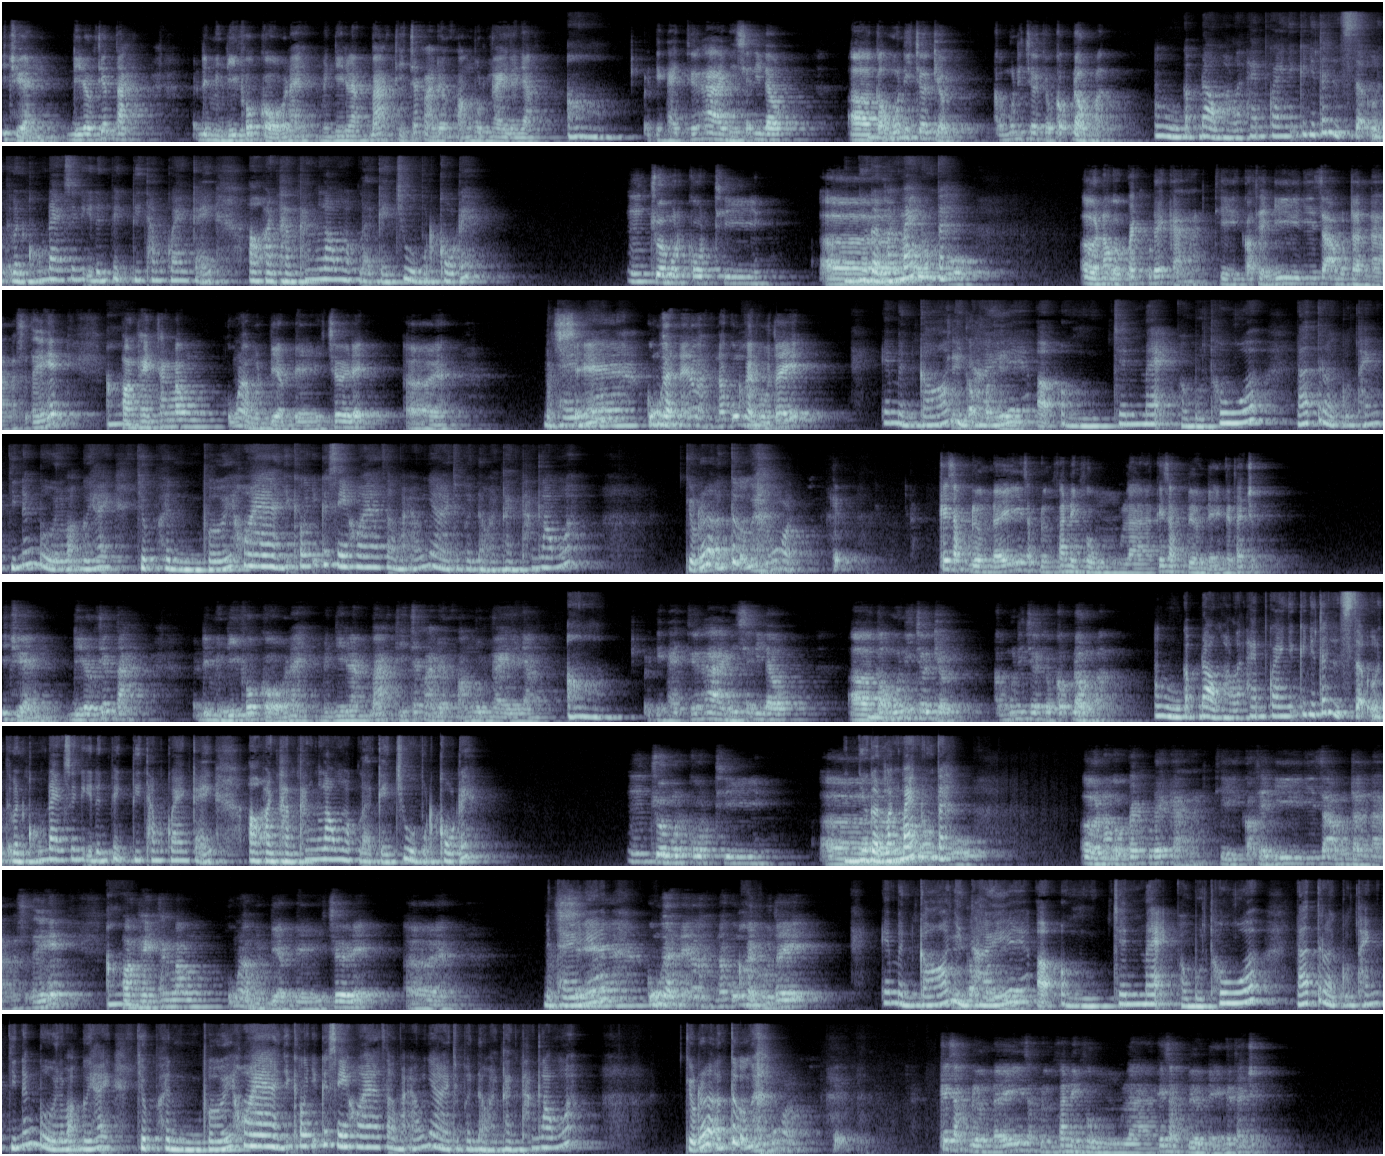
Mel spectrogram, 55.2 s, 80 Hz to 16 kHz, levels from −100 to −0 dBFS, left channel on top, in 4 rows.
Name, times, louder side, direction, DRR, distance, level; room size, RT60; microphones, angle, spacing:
voice 1, 0.0-1.4 1.9-5.4 6.4-7.8 8.5-9.5 9.9-11.1 20.1-21.4 22.0-23.6 24.6-31.3 31.6-32.1 33.1-35.6 37.1-37.9 48.9-49.4 49.7-49.8 50.8-53.9, left 1 dB, 55° left, 4 dB, 1.3 m, -27 dB
voice 2, 5.6-6.0 8.7-8.9 11.5-18.5 22.2-23.3 28.7-29.0 33.0-33.8 34.1-34.2 35.0-35.2 36.4-47.2 48.3-49.1, right 2 dB, 30° right, 7 dB, 0.8 m, -24 dB
6.6 x 5.4 x 6.9 m, 0.81 s
head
